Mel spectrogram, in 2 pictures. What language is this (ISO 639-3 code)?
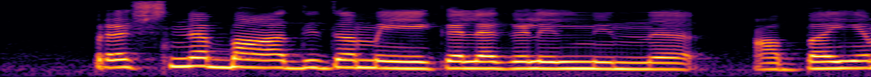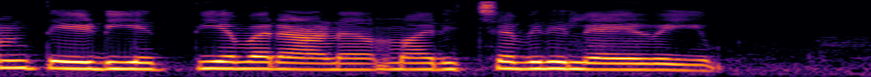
mal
